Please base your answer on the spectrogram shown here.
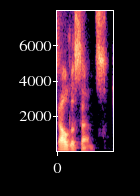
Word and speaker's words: Eldesense: I would believe Sean, that, but we actually asked Eldesense how he wanted his name pronounced, and he told us Eldesense.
